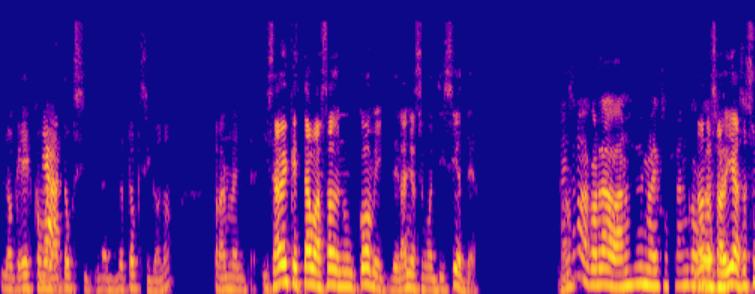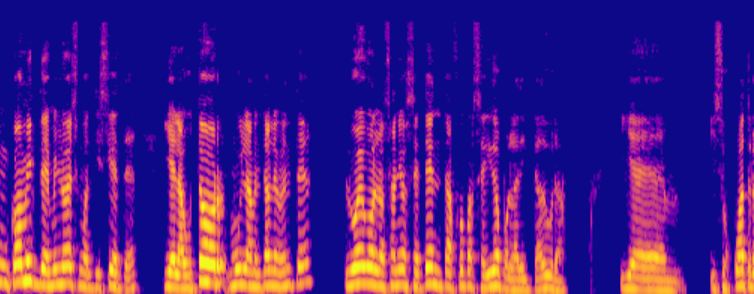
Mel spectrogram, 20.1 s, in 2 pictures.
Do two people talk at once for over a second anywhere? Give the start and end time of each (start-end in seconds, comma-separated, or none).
none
